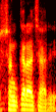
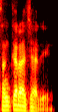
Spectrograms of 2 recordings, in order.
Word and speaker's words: Sankaracharya: It's not Shankaracharya, it's Sankaracharya. Am I right? It depends on the accent because in South India, especially in Andhra, they Uh-huh. call it Sankaracharya.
